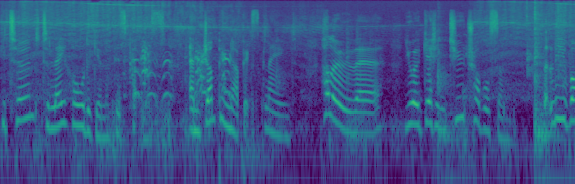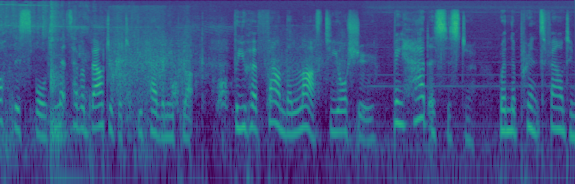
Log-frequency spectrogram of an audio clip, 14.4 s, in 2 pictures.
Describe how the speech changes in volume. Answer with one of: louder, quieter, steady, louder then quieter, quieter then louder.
steady.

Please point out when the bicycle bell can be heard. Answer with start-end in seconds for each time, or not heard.
not heard.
